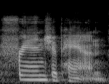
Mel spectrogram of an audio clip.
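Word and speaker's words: frangipane: It's pronounced Fran Japan. So, kind of like Fran Japan.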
